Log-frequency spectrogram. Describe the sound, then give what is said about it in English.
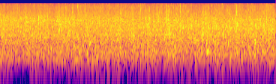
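Steady flowing water, like a stream running continuously, with an even, full rushing texture and faint bubbling details throughout, heard alone with no voices. “And the sound of water rushes to your stomach.”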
